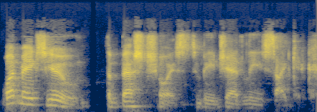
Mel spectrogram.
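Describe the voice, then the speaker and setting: Man reading serene kung fu master, bright tone, lively pitch, table read over video call. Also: lo-fi sound, heavily acted. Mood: solemn. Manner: solemn, measured proverb-like delivery. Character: calm elderly male kung fu master.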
